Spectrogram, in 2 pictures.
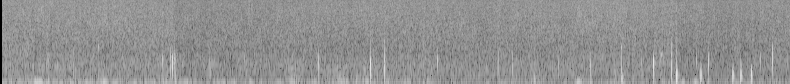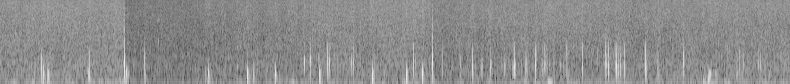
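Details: Irregular gurgling pops and rumbles from the belly over a low background rumble; stomach growling, ordinary bowel sounds (borborygmi).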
